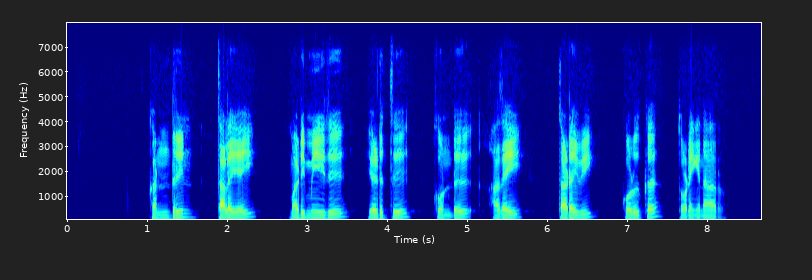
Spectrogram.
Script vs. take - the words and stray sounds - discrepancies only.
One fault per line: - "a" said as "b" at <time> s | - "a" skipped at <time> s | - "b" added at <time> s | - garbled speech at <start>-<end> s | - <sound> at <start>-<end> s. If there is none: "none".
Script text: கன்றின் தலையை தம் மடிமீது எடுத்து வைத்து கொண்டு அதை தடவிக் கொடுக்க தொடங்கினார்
- "தம்" skipped at 2.2 s
- "வைத்து" skipped at 4.2 s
